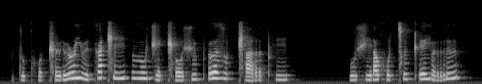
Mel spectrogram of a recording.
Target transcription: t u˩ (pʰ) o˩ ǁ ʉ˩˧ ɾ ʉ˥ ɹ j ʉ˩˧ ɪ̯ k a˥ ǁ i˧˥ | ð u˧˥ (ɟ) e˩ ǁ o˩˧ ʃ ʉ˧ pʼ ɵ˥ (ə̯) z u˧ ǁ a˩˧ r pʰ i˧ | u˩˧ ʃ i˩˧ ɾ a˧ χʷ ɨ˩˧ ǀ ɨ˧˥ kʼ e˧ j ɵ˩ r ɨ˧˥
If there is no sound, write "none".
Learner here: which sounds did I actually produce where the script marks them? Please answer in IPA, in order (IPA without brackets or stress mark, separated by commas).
kʰ, d͡ʒ, ə̯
